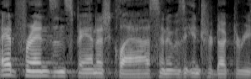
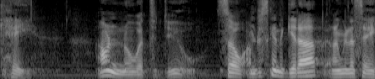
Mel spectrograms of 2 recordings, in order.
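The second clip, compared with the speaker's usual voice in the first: put-on whispering. Retelling whispering to a friend during class: retelling a whisper. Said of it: "So I'm whispering to my friend".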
